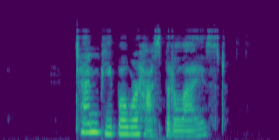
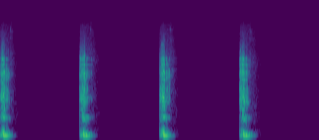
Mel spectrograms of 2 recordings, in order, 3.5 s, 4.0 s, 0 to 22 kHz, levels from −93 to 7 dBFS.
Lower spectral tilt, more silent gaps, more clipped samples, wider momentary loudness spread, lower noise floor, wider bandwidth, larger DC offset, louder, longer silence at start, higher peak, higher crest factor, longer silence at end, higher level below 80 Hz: second, -4.5 dB/octave vs -6.5 dB/octave; second, none vs 0.33-1.00 s, 1.35-2.00 s, 2.34-3.00 s; neither; about the same, 15 LU vs 16 LU; second, -84 dBFS vs under -90 dBFS; first, 9.4 kHz vs 7.4 kHz; neither; first, -25 LUFS vs -31 LUFS; first, 0.95 s vs 0 s; about the same, -10 dBFS vs -10 dBFS; second, 16 dB vs 26 dB; second, 0.7 s vs 0.85 s; first, -68 dBFS vs under -90 dBFS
